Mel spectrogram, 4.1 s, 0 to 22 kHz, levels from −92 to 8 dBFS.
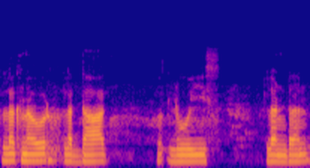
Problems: constant background noise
